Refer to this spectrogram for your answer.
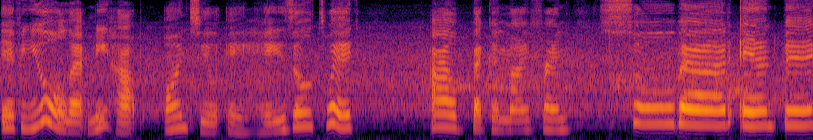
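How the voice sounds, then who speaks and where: A woman's high-pitched, put-on character voice at a very slow pace, with very wide pitch swings and clear background noise. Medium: read story. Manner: sly, persuasive.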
